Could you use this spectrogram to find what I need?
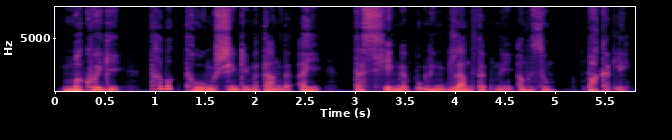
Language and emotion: Manipuri, fearful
